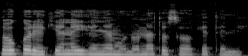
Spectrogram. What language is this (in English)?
Kikuyu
